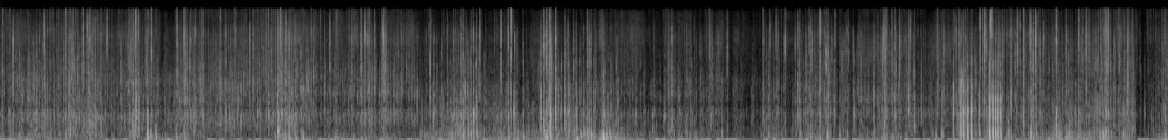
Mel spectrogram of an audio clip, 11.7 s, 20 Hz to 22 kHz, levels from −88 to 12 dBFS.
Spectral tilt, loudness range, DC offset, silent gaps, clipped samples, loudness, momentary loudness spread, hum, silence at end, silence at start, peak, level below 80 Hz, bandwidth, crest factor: -3 dB/octave; 6 LU; under 0.1%; none; under 0.1%; -30 LUFS; 12 LU; none; 0 s; 0 s; -2 dBFS; -38 dBFS; 17 kHz; 28 dB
